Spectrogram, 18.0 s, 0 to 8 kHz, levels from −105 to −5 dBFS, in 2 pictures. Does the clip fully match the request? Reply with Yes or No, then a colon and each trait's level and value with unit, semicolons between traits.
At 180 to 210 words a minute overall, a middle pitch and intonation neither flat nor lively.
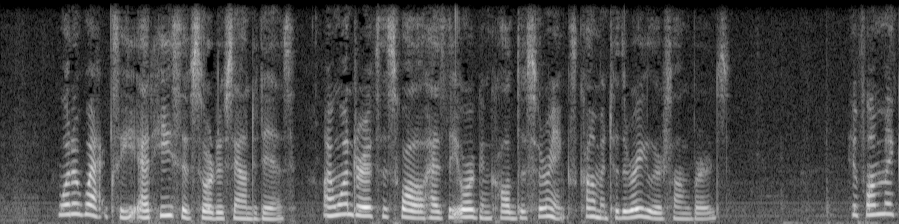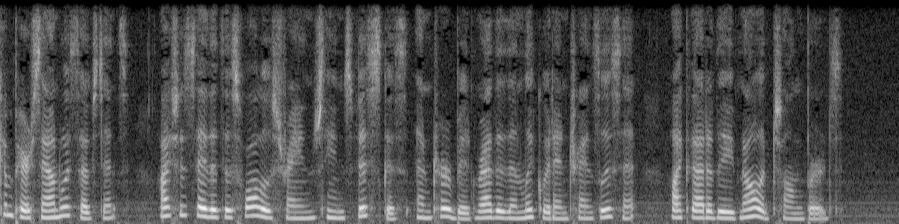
No: average, 190 wpm; high, 245 Hz; average, 4.6 semitones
